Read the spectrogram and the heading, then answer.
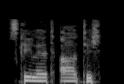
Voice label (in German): "skelettartig", german; adjectives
